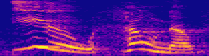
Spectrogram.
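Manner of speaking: high, loud disgusted "ew"; disgusted denial. Acted. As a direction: recoil in horror at the idea.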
